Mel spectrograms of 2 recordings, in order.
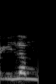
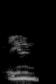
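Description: First: An 'a' vowel splits the final consonants. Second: The final consonants are said together without a vowel. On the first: "یہ پنجابی ہوں گے... زبر پڑتے ہیں" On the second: "ساکین ہوتا ہے وہاں زبر پڑتے ہیں"

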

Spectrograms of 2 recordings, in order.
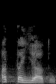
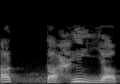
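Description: First: The h is not followed by an i vowel. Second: The h is followed by an i vowel. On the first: This is the common everyday pronunciation. The speaker calls it wrong. "جو سنا جاتا ہے زیادہ تر" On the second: This is the proper pronunciation. The speaker calls it right. "جبکہ ہے التحیات۔ ہا کے نیچے زیر ہے"

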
